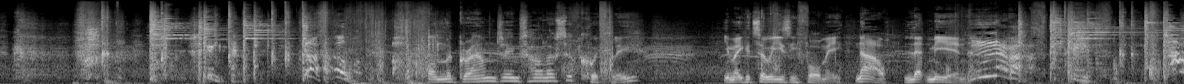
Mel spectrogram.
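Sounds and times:
sabers clashing in a sword fight: 0:00.8 - 0:04.4, 0:09.7 - 0:11.8
speech: 0:04.3 - 0:06.5, 0:07.2 - 0:11.2.

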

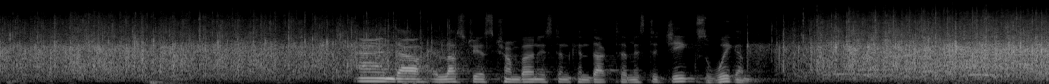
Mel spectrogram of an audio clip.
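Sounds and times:
audience applause for big band: 0:00.0 - 0:04.7, 0:07.5 - 0:10.4
speech: 0:03.6 - 0:07.8.

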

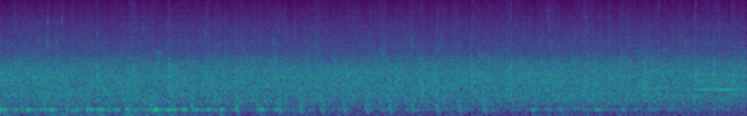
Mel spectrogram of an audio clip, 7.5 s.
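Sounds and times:
large concert crowd clapping in a reverberant hall: 0:00.0 - 0:07.4
concert crowd cheering: 0:02.4 - 0:07.4.

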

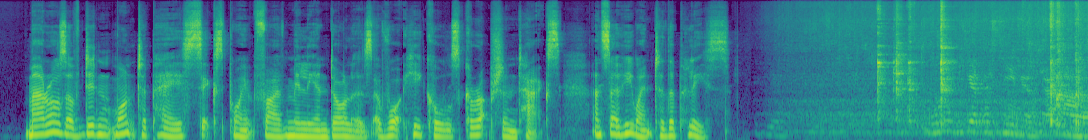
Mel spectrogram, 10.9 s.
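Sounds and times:
speech: 0:00.3 - 0:07.4
tea being made at a home near London: 0:07.6 - 0:10.8.

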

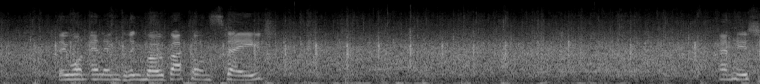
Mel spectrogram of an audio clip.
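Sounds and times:
audience clapping: 0:00.0 - 0:07.6
speech: 0:00.6 - 0:02.8, 0:07.2 - 0:07.6.

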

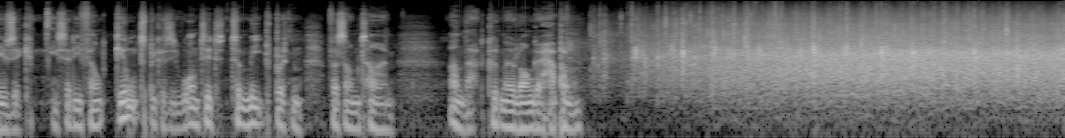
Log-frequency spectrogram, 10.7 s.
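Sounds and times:
speech: 0:00.0 - 0:06.2
concert hall audience applause at the Royal Albert Hall: 0:05.9 - 0:10.6.

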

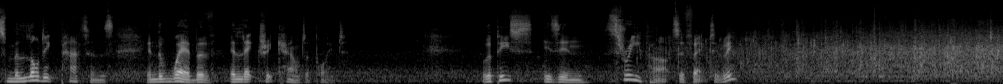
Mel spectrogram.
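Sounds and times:
speech: 0:00.0 - 0:03.6, 0:04.8 - 0:07.7
concert audience applause for a guitarist: 0:06.7 - 0:10.0.

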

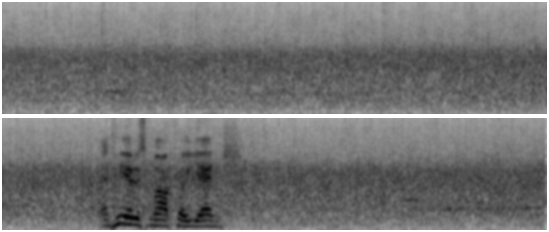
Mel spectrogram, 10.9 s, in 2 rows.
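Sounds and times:
audience applause at a choir concert: 0:00.0 - 0:10.8
speech: 0:06.5 - 0:08.0.

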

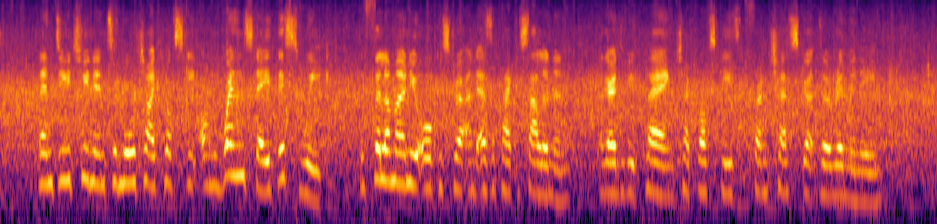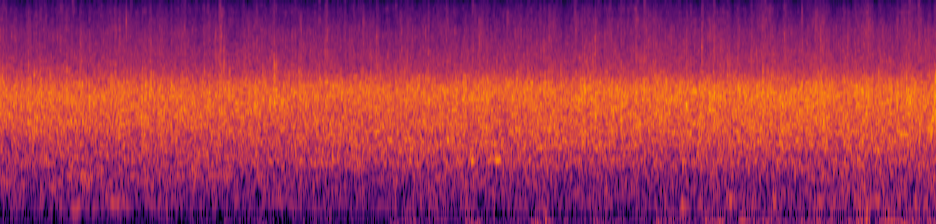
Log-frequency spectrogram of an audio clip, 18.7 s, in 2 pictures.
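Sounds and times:
concert audience applauding: 0:00.0 - 0:18.7
speech: 0:00.4 - 0:09.0.

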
